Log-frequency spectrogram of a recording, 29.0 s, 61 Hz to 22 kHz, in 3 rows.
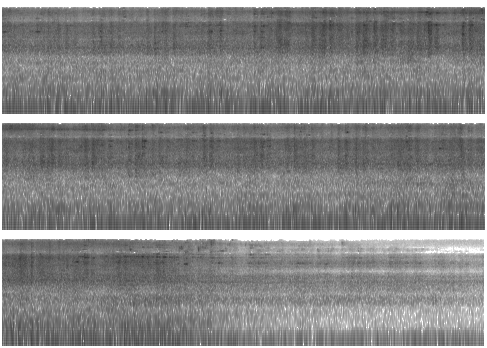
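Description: Open freight wagons of a goods train rolling past close by: a steady low rumble with the clatter of wheels on rail. About 23 seconds in the sound drops off as the end of the train passes and moves away.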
